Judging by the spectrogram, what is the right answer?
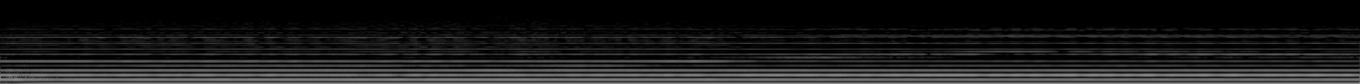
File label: vowel tension; embodied sonification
